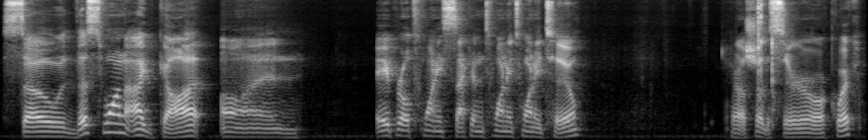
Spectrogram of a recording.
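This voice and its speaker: A man's voice: lowish voice, expressive, slow pace. A man hosting a hobby video, narrating a casual show-and-tell of a collection.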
